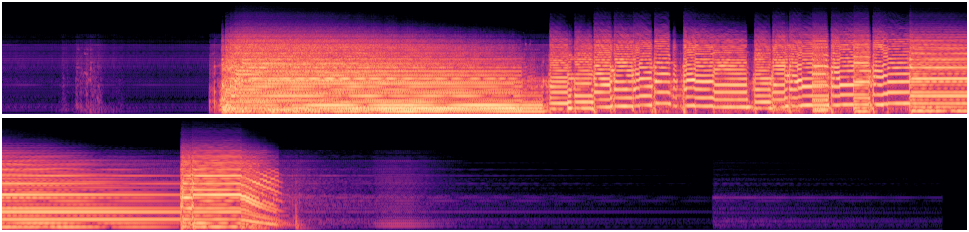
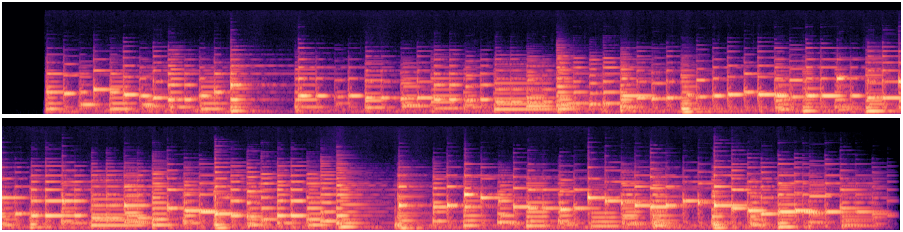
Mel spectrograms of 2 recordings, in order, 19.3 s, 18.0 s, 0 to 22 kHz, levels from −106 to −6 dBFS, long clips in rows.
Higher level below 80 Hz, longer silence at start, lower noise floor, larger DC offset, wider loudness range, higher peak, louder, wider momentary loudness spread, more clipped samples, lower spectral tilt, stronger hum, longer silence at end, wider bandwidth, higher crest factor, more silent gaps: about the same, -48 dBFS vs -52 dBFS; first, 2.1 s vs 0.45 s; first, -86 dBFS vs -40 dBFS; neither; about the same, 4 LU vs 4 LU; about the same, -4 dBFS vs -2 dBFS; first, -15 LUFS vs -21 LUFS; about the same, 6 LU vs 7 LU; neither; second, -5.5 dB/octave vs -8.5 dB/octave; neither; first, 6.7 s vs 0.05 s; first, 9.2 kHz vs 7 kHz; about the same, 14 dB vs 18 dB; neither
